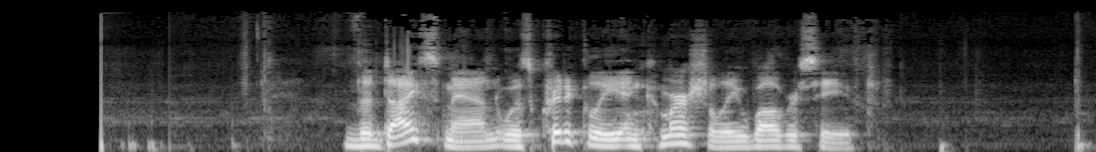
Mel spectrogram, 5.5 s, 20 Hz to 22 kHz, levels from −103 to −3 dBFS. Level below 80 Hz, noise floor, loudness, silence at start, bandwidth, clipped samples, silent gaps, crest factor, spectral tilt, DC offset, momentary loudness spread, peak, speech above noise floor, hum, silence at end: -52 dBFS; -63 dBFS; -16 LUFS; 0.65 s; 15.5 kHz; under 0.1%; none; 18 dB; -6.5 dB/octave; under 0.1%; 21 LU; -2 dBFS; 48 dB; none; 0.05 s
